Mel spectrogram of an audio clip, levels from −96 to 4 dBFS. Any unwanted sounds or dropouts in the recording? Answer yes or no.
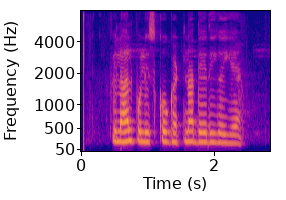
no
